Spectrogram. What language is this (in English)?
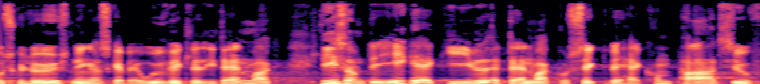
Danish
